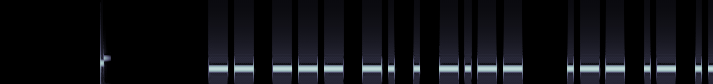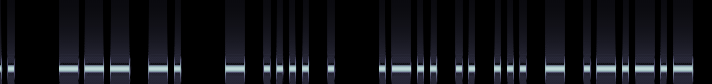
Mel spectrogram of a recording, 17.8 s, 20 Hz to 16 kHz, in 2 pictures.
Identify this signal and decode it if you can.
Morse code, heard as a keyed tone, about 16 wpm, 700 Hz. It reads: MONEY WAS ON THE LIST.
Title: Sentences from Top 1000 Words - Review Part 2 - 15wpm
